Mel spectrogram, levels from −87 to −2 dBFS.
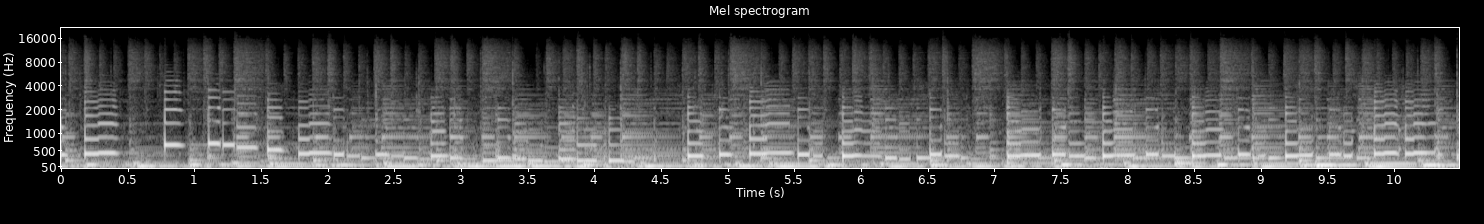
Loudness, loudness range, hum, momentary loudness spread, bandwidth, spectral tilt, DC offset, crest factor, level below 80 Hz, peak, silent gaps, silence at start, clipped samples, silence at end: -17 LUFS; 2 LU; none; 4 LU; 13 kHz; -8 dB/octave; under 0.1%; 16 dB; -22 dBFS; 0 dBFS; none; 0 s; under 0.1%; 0 s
